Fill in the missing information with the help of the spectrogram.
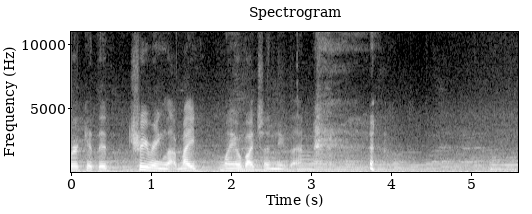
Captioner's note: laughing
